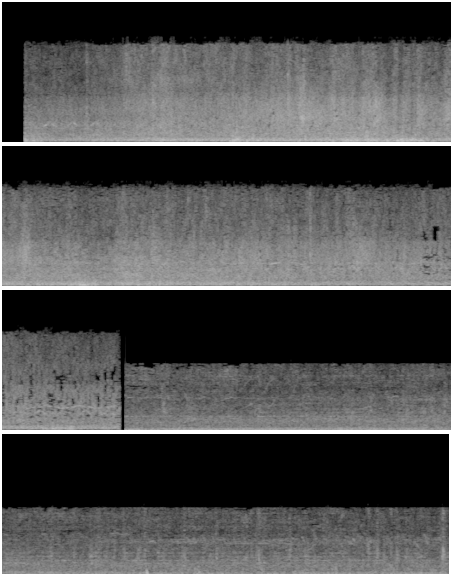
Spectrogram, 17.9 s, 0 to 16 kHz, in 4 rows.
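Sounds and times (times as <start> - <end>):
storm wind: 0.2 - 10.2.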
